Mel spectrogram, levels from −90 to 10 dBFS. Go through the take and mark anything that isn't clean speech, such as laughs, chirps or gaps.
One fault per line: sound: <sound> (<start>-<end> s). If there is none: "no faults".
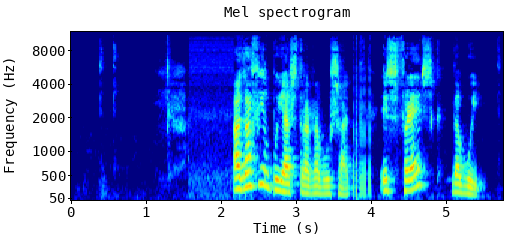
no faults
